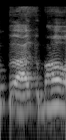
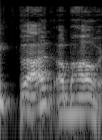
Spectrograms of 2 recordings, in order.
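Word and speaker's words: प्रागभाव: अभाव प्राग अभाव हां जब आप साथ में पढ़ोगे तो प्राग भाव आता है वह बोलने के लिए प्रोनाउंसिएशन में प्राग भाव आता है बट वो बेसिकली प्राग अभाव है।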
